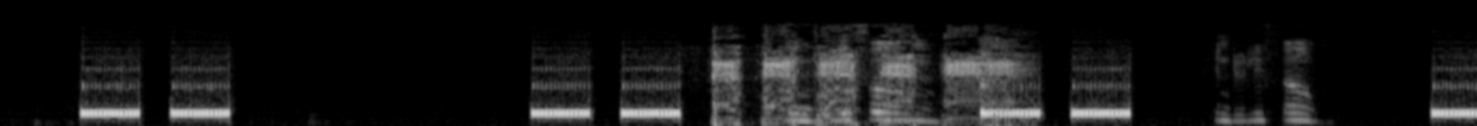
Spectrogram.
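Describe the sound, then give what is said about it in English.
An outgoing call's ringback tone sounds in short double bursts, repeating steadily and loud, while a voice, likely a recorded message, talks between and over the later rings. “It's ringing.”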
